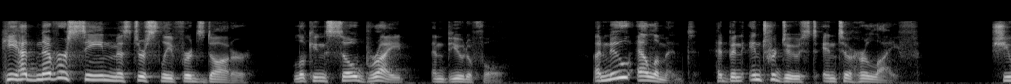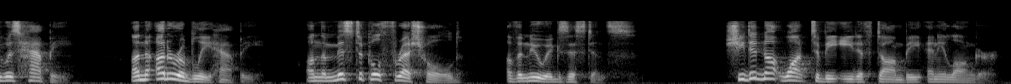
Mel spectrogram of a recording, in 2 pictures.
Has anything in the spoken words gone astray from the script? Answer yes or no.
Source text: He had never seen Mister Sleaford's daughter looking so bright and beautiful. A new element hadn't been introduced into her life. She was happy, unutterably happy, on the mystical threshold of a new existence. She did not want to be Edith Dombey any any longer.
yes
